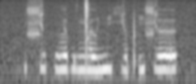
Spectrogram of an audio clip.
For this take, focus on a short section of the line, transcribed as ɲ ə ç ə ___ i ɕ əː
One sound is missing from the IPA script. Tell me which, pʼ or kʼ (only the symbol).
pʼ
